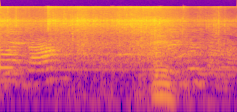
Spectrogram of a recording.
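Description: Dry bamboo twigs rustling and scratching against the phone's microphone as the bundle is handled close up: a steady, rough, hiss-like crackle.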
